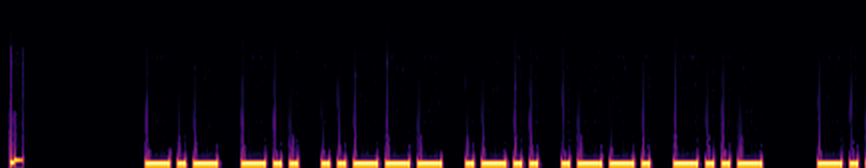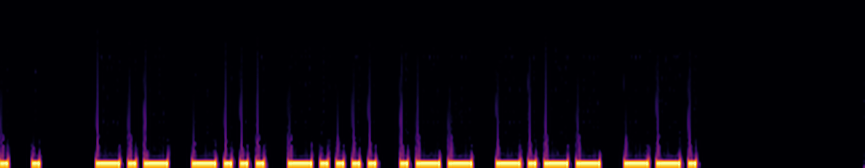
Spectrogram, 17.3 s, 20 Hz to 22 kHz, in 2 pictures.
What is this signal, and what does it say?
Morse code, heard as a keyed tone, about 16 wpm, 700 Hz. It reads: KD2LPX DE KB6WYG
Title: USA Callsign DE Callsign - 6 Characters - 15wpm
